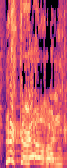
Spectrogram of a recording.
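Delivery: very high, slow, stretched frog cry; wide-mouthed frog calling. Acted. Frog calling up to the big elephant, high and drawn out. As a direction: call up to a giant from far below.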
